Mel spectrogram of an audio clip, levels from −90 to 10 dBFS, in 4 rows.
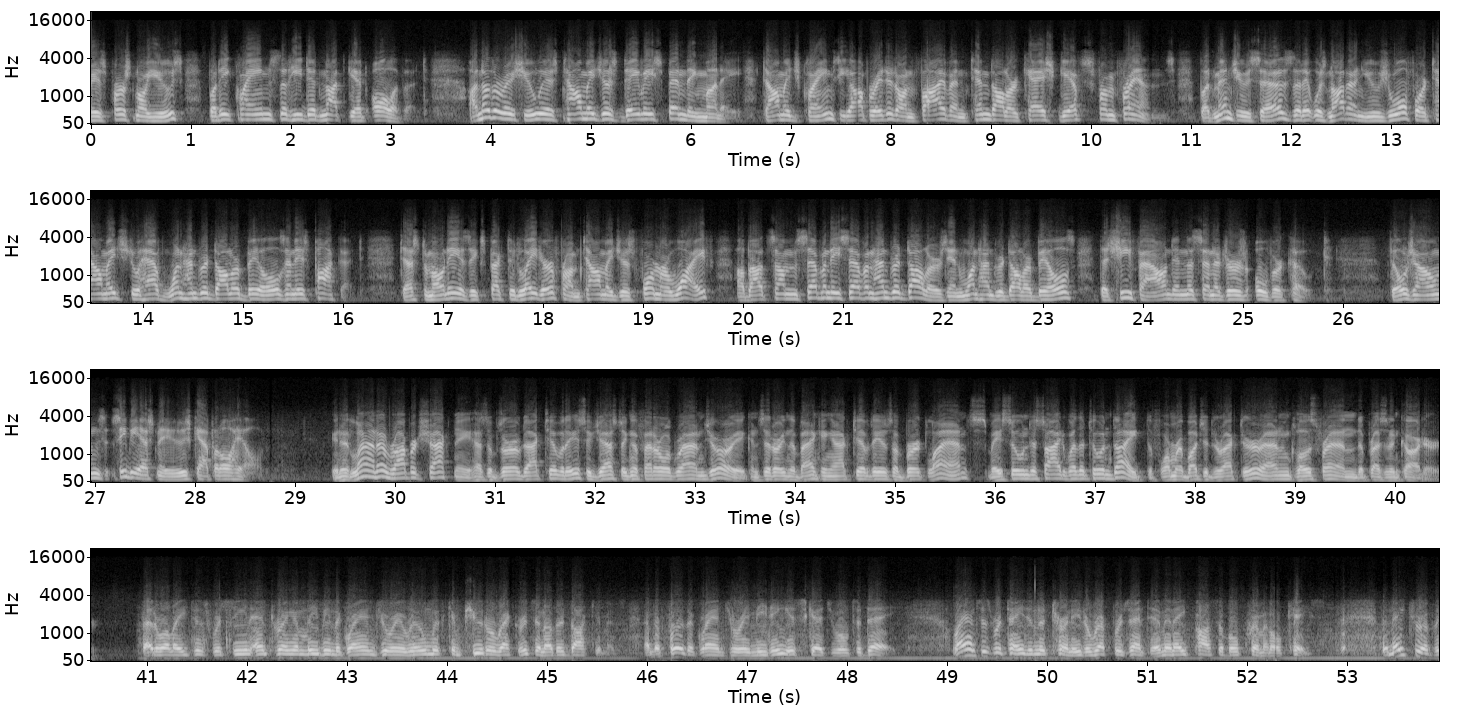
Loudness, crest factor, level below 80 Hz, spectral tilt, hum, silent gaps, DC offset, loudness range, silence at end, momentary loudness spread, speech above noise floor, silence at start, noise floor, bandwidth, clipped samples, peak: -14 LUFS; 12 dB; -56 dBFS; -7.5 dB/octave; none; none; under 0.1%; 2 LU; 0 s; 6 LU; 34 dB; 0 s; -47 dBFS; 8.6 kHz; under 0.1%; -2 dBFS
